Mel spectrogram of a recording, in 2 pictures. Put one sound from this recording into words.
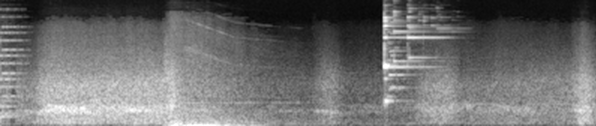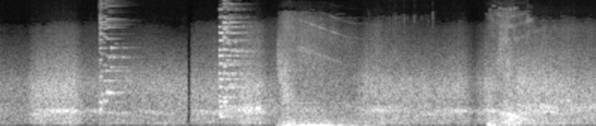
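Wind rushes loudly in surging gusts.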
